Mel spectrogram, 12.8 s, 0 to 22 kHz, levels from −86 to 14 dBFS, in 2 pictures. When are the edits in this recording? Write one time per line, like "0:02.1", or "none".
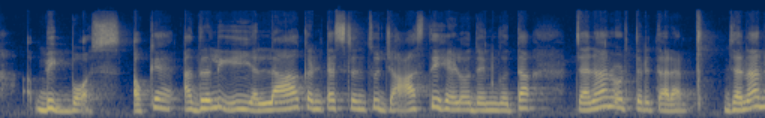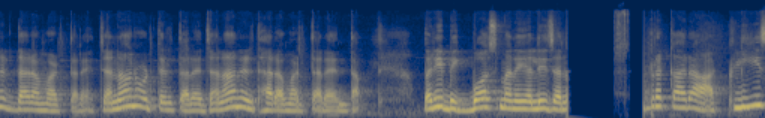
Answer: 0:11.7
